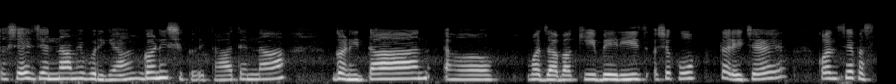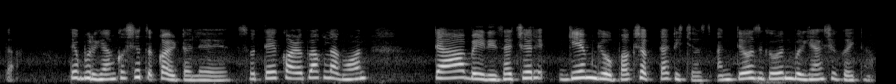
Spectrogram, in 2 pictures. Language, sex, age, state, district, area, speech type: Goan Konkani, female, 18-30, Goa, Ponda, rural, spontaneous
